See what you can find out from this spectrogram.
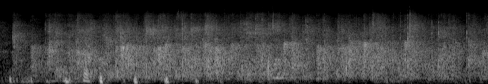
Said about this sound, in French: Si vous êtes d'accord, on peut les applaudir. Merci.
